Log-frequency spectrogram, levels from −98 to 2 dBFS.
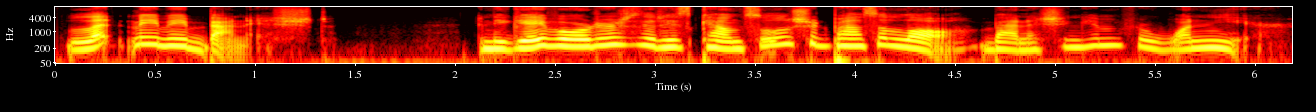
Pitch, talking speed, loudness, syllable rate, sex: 230 Hz, 195 wpm, -21 LUFS, 5.3 syllables/s, female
